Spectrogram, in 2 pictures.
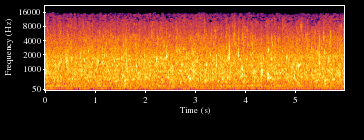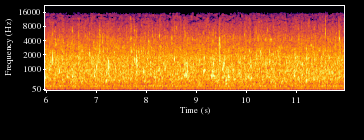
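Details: Steady trickling and splashing water fills the recording throughout, with no animal calls heard.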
